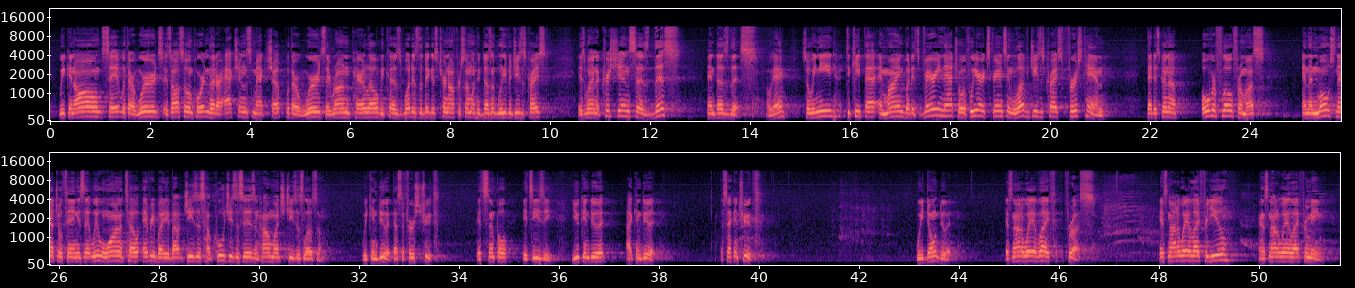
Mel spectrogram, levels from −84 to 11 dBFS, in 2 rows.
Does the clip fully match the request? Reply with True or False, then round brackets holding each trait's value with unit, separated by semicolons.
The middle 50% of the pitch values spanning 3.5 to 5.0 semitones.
False (2.8 semitones)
